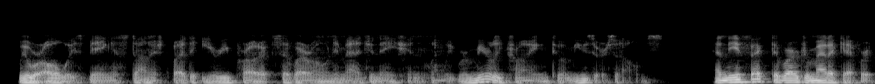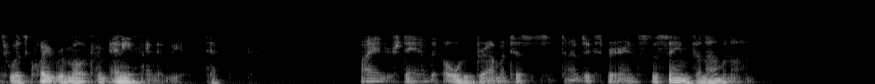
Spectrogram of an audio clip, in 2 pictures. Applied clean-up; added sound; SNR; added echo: neural mask model DeepFilterNet 3.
